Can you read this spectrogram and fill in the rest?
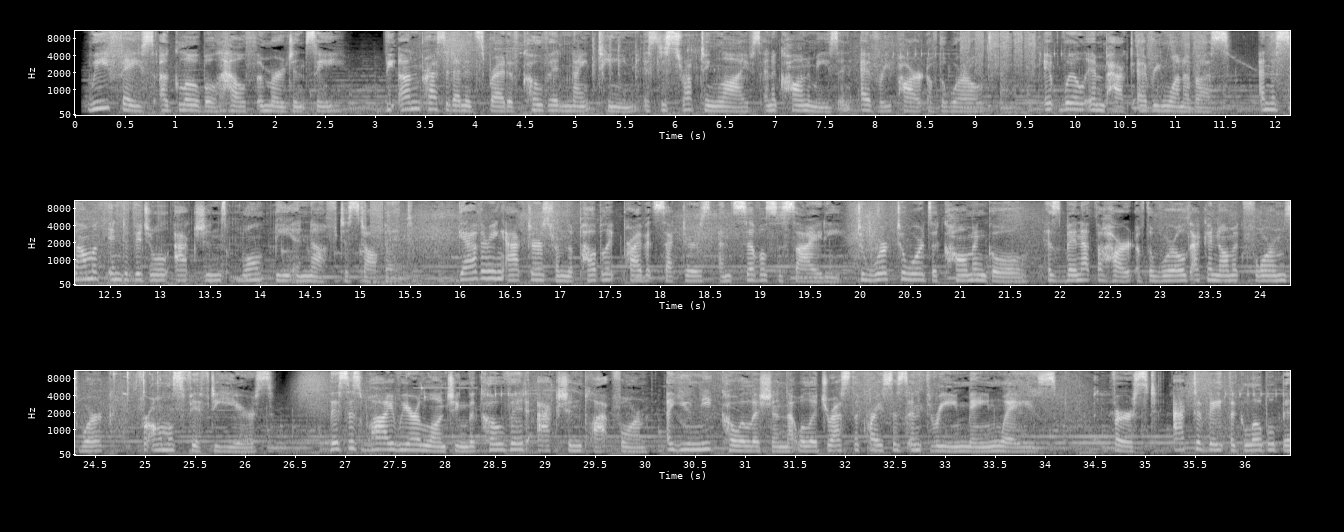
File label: Corporate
